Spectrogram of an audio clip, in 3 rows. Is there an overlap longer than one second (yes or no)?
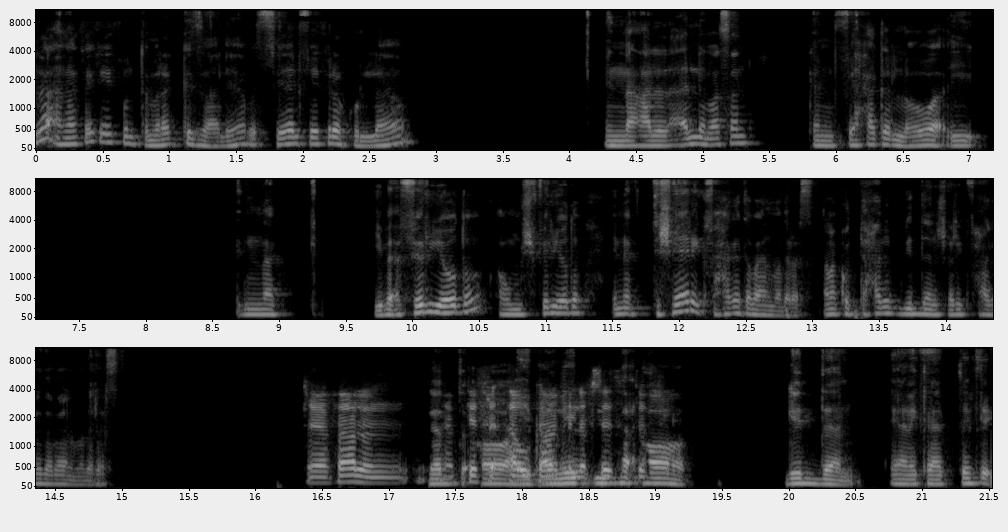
yes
